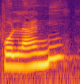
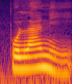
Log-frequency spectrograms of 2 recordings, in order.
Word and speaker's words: Polanyi: So I came to this conclusion of using Karl Polanyi. In Spanish you say Polanyi. How do you say it, Alta? You don't know? Polanyi.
